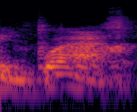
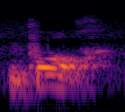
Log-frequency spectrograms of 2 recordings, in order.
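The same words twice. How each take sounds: First: The vowel is open, nearly like an E. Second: The vowel sounds almost like an O. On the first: The speaker comes from the Geneva area. "le A devient ouvert, voire à la limite du E" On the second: The speaker is a winegrower's son. "c'est presque un O"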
